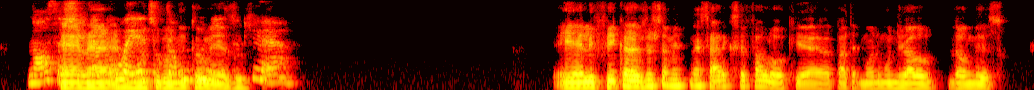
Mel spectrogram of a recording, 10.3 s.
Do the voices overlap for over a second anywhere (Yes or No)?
Yes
